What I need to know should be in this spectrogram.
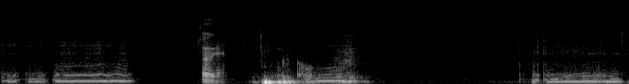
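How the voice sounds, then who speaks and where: A man's voice: medium pitch, drawn-out words, warm tone, husky, muffled recording. A man streaming live while he draws, chatting casually and humming and muttering to himself as he works. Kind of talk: casual chat while drawing. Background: faint background music.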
